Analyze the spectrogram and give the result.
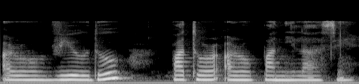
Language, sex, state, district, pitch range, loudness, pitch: Nagamese, female, Nagaland, Dimapur, 200-210 Hz, -14 LUFS, 205 Hz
